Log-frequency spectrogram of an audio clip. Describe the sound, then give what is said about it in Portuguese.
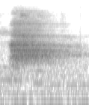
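A single soft, airy breath taken during a guided cardiac-coherence breathing exercise, swelling quickly and fading over about a second, quiet and unaccompanied by talk. “Inspira. Expira.”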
